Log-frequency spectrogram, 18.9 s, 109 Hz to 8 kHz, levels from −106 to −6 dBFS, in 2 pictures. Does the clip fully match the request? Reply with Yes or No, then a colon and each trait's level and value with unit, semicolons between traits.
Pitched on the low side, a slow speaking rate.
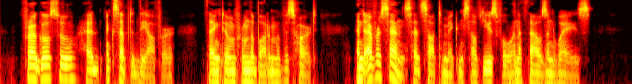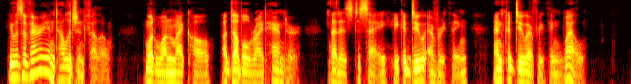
No: low, 100 Hz; average, 170 wpm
